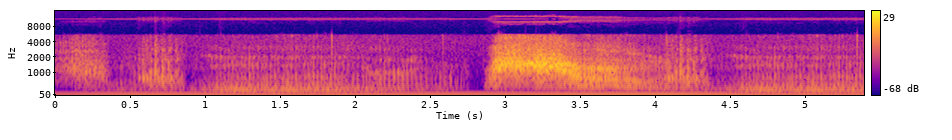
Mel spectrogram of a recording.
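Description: Cougar growling in low, rumbling bursts, broken by one louder raspy snarl that sinks in pitch before the steady growl returns.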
